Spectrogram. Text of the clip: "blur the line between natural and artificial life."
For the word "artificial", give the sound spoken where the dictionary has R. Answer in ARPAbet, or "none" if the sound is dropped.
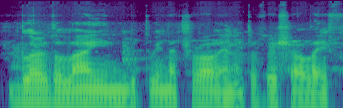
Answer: L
